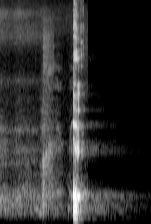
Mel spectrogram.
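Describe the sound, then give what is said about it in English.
A single short, abrupt burp after drinking Keystone Light beer, preceded by a softer throaty rasp, then fading into quiet. “Yeah, there's a burp coming in.”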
